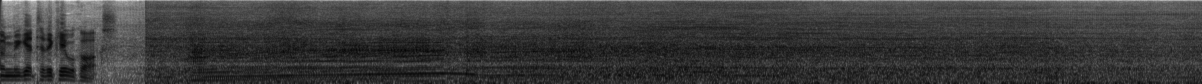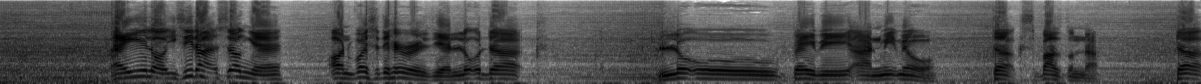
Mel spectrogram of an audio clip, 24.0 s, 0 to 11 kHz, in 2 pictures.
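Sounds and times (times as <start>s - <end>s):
motorcycle engine accelerating: 1.2s - 24.0s
loud wind rush: 1.5s - 15.0s.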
